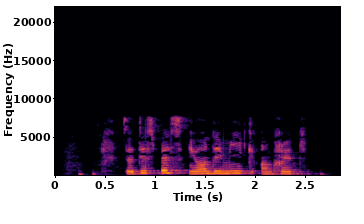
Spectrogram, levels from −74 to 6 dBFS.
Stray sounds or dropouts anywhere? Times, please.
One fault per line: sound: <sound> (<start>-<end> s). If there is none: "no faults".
no faults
